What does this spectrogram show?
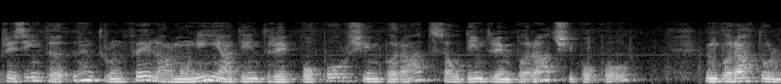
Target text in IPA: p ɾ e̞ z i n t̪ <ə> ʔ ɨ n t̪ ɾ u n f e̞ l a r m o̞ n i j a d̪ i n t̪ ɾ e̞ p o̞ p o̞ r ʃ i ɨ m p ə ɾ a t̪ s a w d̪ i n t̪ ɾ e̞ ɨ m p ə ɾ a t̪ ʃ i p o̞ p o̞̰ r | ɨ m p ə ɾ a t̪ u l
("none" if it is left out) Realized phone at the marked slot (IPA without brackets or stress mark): ə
